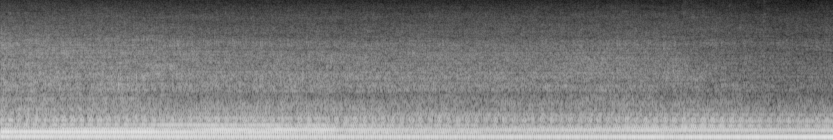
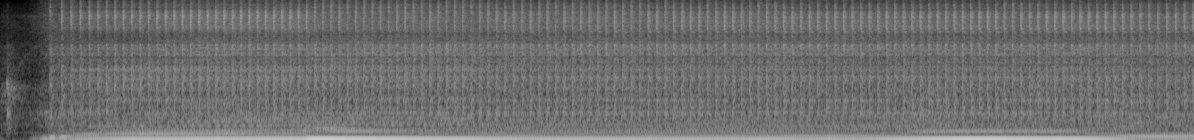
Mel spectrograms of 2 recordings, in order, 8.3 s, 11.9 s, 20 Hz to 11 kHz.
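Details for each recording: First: 2006 BMW E60 M5 S85 V10, replacement used engine first start with exhaust off after fuel priming: loud raw open-header idle, even and steady, no misses or knocks; runs smoothly. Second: BMW E60 M5 V10 (S85) engine, recently rebuilt with new bottom-end bearings, idles with heavy, steady knocking about four a second that swells with each throttle blip: another spun rod bearing, engine blown.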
